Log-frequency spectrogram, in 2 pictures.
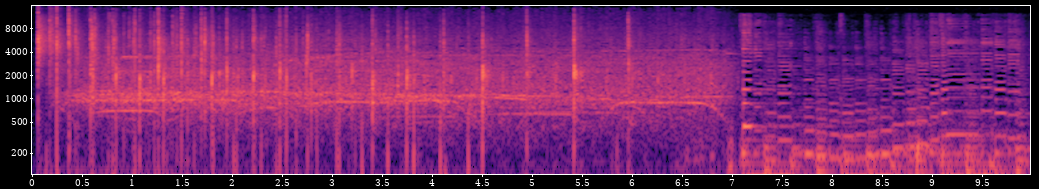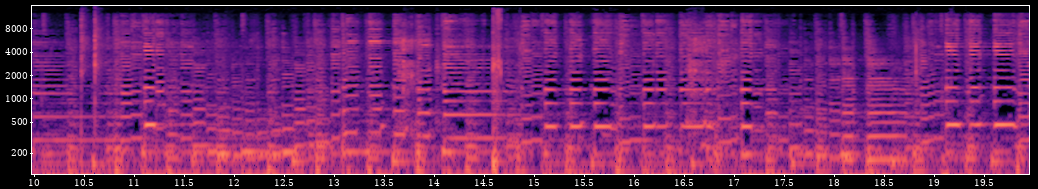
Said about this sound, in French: Et donc merci Flo et un tonnerre d'applaudissements pour Flo.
